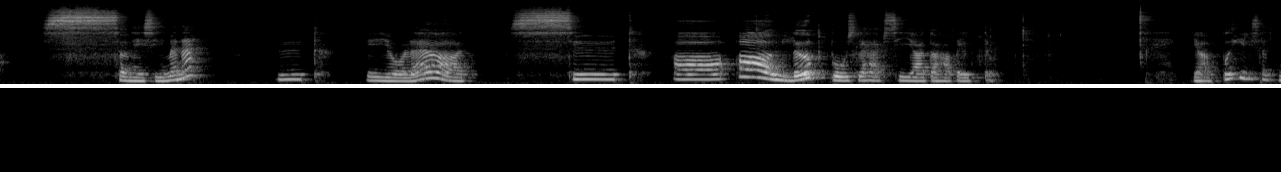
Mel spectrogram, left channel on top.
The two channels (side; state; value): right; silent; 59 dB below the other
